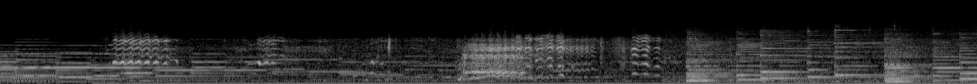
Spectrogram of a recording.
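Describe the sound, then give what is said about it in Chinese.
Sheep bleat repeatedly in wavering, quavering calls, several overlapping bleats, fairly loud, with a few short pauses between them and no talking. “喂完了鸭子，汤姆就跑去看他最喜欢的绵羊。”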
